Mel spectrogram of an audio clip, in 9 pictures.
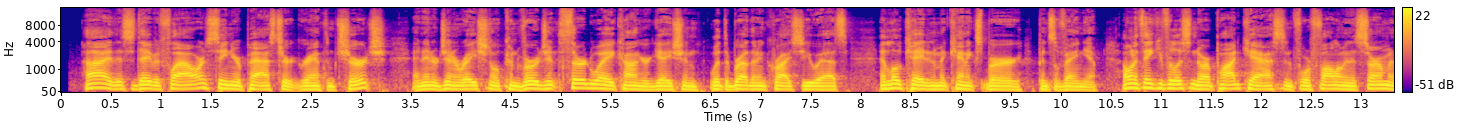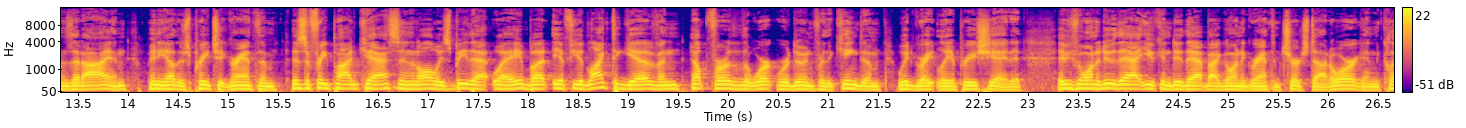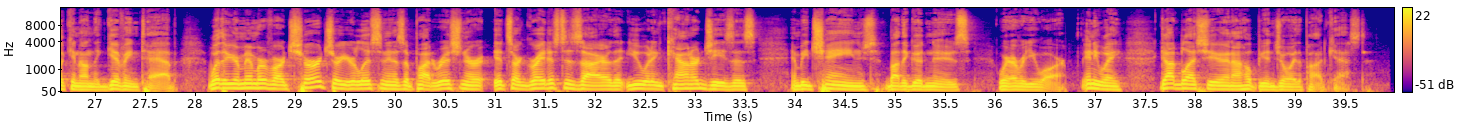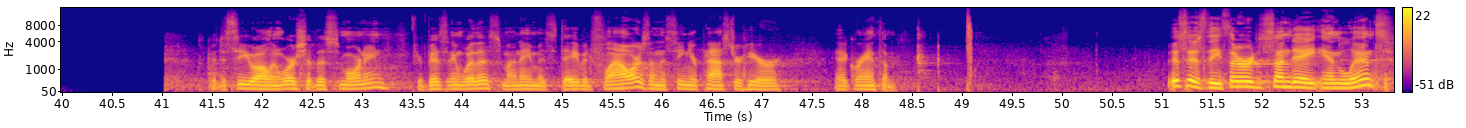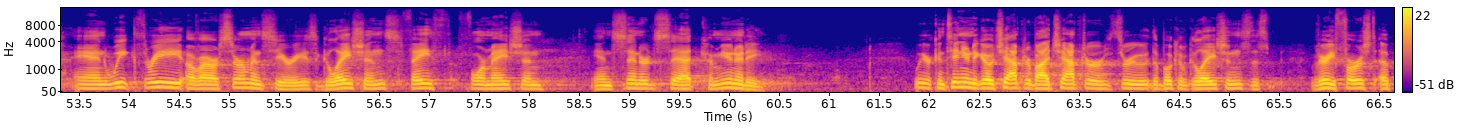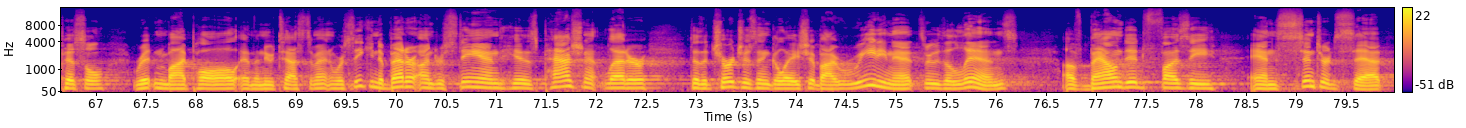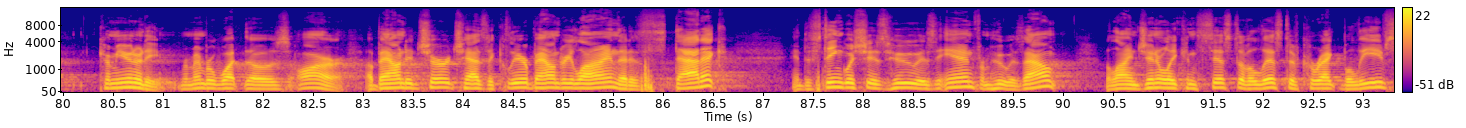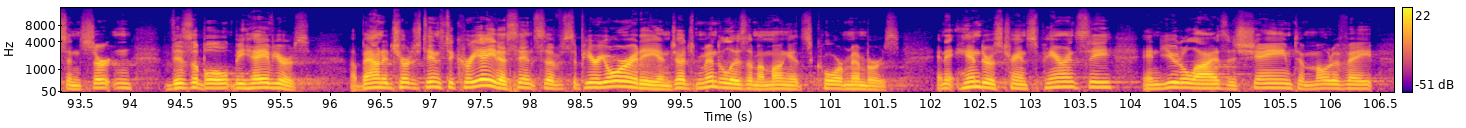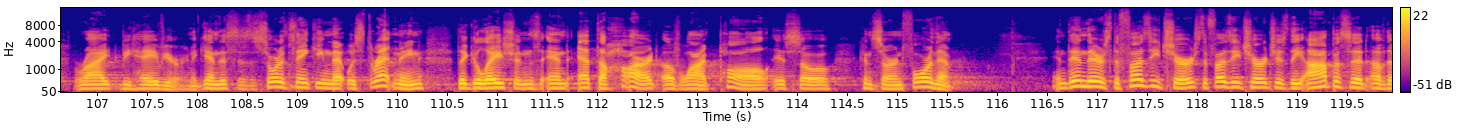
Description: WORSHIP RESOURCES BELONGING TO CHRIST THROUGH FAITH SERMON SLIDES (3 of 6) SMALL GROUP QUESTIONS (3-23-25) BULLETIN WITH BAPTISM INSERT (3-23-25)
